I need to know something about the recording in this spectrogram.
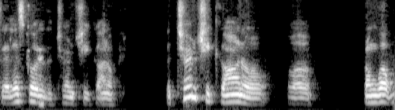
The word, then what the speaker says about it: Chicano: people think that it's it's a variation of Mexicano but perhaps renounced with a kind of indigenous pronunciation so that comes out Chicano Chicano so the term chigano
